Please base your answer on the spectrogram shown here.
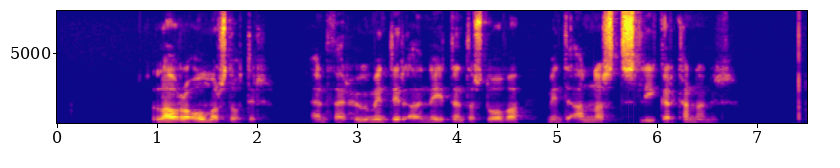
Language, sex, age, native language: Icelandic, male, 30-39, Icelandic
